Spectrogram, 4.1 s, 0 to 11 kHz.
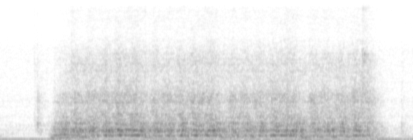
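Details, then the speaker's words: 1941 GMC one-ton pickup, 230ci straight six, first start attempt after about 20 years with the coil jumpered and choke applied. The starter turns it over evenly about three seconds with no firing. No spark despite good breaker-point contact; a bad condenser is suspected. "all right so we're not getting any spark here what's going on there we're getting good contact through the contacts through the breaker points on the distributor so i don't know if we got a bad condenser"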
